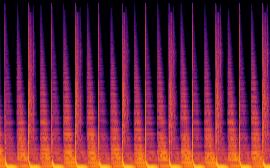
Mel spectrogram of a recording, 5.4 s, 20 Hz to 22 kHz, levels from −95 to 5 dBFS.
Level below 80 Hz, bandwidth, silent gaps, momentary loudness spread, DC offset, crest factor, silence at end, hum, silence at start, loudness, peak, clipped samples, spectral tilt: -16 dBFS; 15 kHz; none; 1 LU; under 0.1%; 10 dB; 0 s; none; 0 s; -18 LUFS; -4 dBFS; under 0.1%; -6.5 dB/octave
